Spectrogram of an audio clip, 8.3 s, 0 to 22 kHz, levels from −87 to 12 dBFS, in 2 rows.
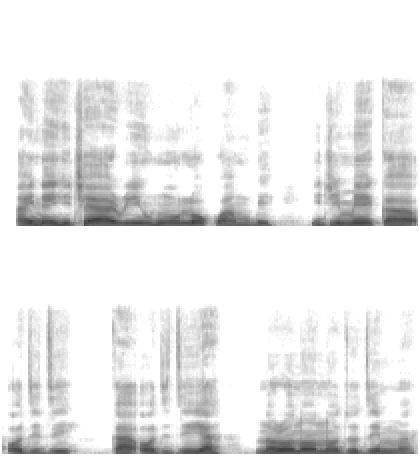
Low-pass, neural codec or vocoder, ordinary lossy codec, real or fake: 14.4 kHz; none; none; real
